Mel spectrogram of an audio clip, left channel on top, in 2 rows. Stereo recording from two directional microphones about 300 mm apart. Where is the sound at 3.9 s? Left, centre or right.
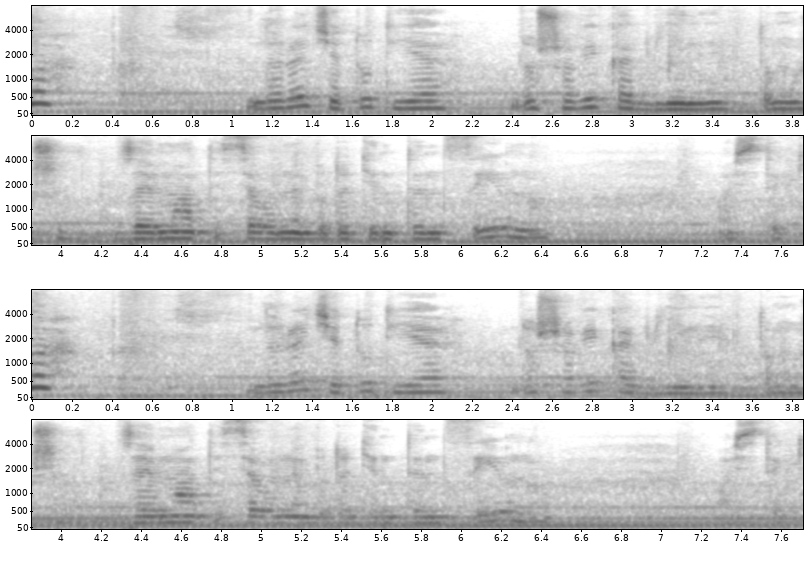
Centre.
